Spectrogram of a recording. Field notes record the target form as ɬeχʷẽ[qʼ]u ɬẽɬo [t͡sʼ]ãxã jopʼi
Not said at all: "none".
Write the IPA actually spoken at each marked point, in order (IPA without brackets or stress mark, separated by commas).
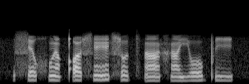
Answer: qʼ, t͡sʼ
